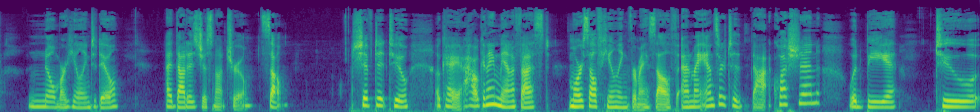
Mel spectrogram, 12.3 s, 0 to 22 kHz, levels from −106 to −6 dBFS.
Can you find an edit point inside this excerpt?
yes; 1 cut; at 7.1 s

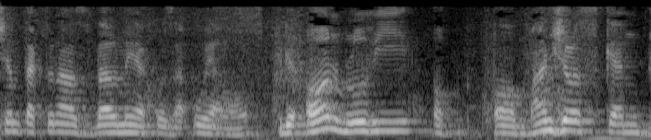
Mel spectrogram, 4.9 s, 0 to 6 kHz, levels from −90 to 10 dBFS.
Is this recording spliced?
no; 0 cuts

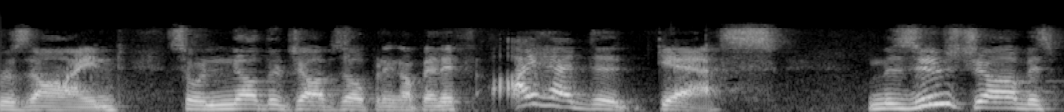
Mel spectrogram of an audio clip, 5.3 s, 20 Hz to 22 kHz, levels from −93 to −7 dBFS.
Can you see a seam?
no; 0 cuts

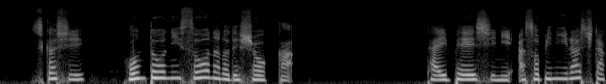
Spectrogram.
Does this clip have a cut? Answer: no; 0 cuts

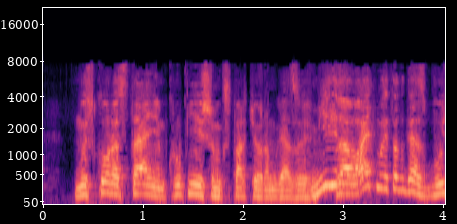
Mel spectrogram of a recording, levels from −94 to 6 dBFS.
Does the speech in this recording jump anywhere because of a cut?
yes; 1 cut; at 2.9 s

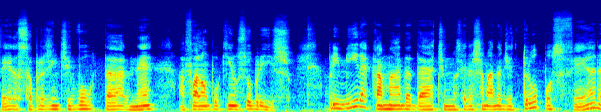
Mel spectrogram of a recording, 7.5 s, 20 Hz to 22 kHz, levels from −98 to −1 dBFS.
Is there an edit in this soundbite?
yes; 1 cut; at 4.1 s

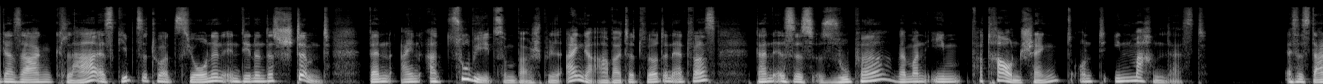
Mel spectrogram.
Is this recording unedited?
yes; 0 cuts

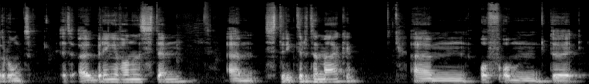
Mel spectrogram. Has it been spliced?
yes; 1 cut; at 4.1 s

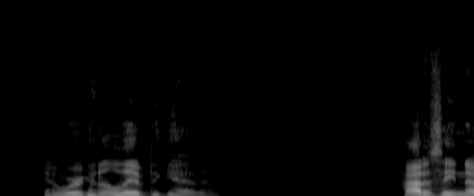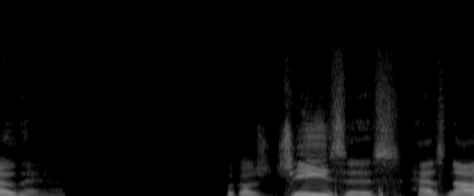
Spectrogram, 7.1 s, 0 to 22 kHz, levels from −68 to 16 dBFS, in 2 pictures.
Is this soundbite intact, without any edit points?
yes; 0 cuts

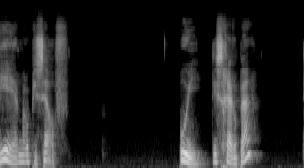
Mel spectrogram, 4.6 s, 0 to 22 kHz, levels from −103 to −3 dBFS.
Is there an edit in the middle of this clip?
no; 0 cuts

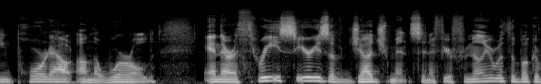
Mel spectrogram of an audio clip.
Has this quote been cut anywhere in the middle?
no; 0 cuts

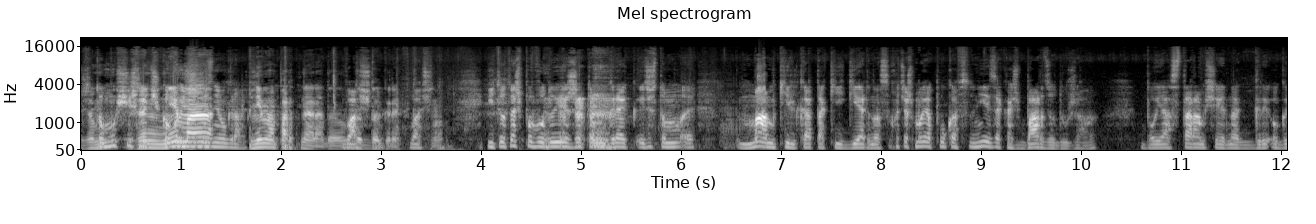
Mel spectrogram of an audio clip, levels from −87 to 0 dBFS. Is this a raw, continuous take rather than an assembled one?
yes; 0 cuts

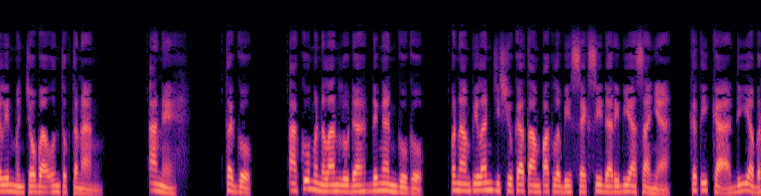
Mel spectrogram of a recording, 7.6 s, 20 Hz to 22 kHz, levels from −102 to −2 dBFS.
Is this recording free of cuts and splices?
yes; 0 cuts

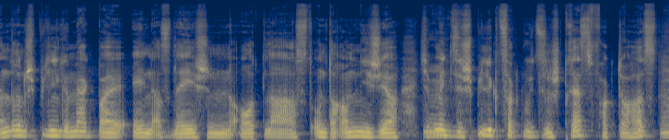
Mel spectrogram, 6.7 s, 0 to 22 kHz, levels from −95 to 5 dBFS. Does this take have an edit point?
no; 0 cuts

